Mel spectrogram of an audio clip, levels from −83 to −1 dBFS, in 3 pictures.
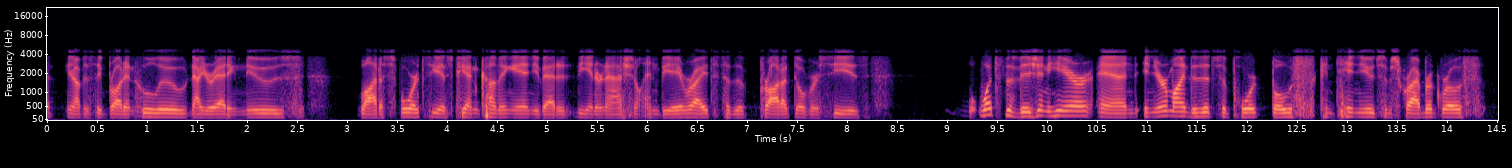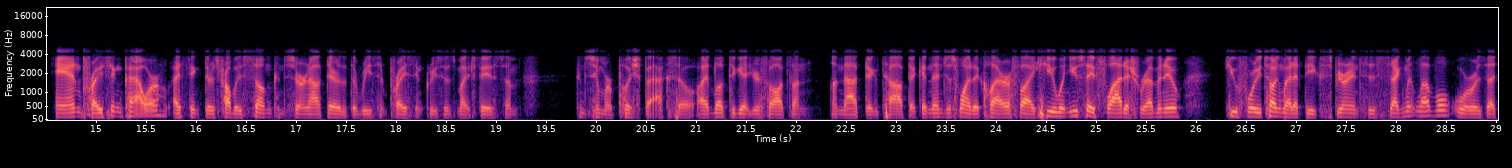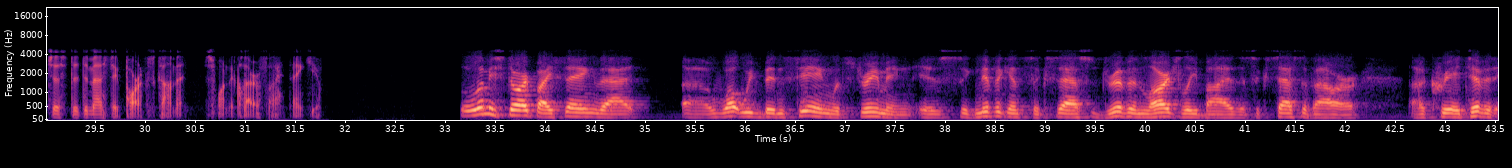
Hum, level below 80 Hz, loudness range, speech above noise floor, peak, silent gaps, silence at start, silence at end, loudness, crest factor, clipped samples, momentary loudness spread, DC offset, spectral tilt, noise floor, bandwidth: none; -68 dBFS; 7 LU; 50 dB; -2 dBFS; 32.80-33.15 s; 0 s; 0 s; -23 LUFS; 22 dB; under 0.1%; 12 LU; under 0.1%; -9.5 dB/octave; -74 dBFS; 5.2 kHz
